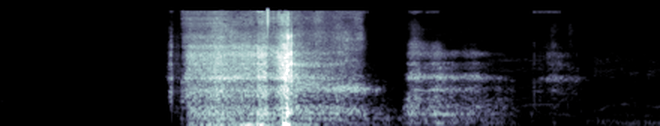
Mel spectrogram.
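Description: A person's loud, breathy exhale close to the microphone, lasting about a second and peaking sharply near its end, followed by a shorter, softer second breath.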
